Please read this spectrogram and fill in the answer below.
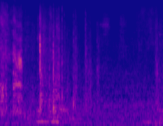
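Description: Plastic punnet and its wrapping handled against a wall and a desk: a few sharp crackles and taps, the loudest at the start and about half a second in.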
